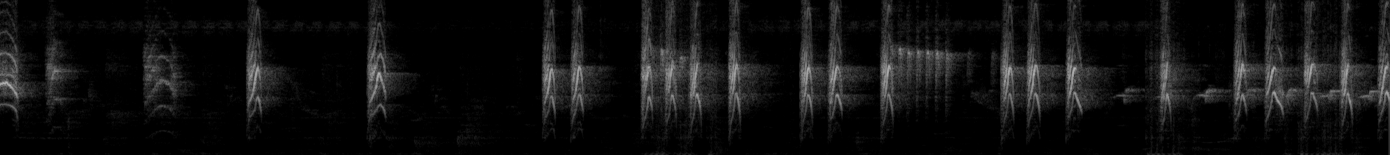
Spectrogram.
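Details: Sharp rival-calling call of a brown-throated sunbird (kolibri kelapa, manggar, wiceh): scattered high metallic chips that build into rapid runs of piercing ticks and short trills, with steady pauses between bursts.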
